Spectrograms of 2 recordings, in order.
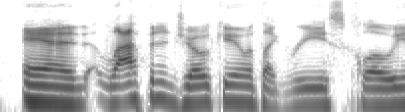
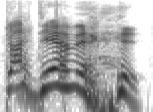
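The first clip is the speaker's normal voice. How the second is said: loud, high exasperated curse; exasperated outburst; 7 semitones higher, 6 dB louder, slower than usual. Real, not acted. Reacting to own cheating story, exasperated. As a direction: burst out cursing in frustration.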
